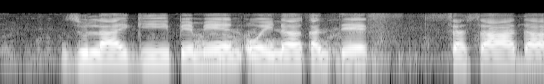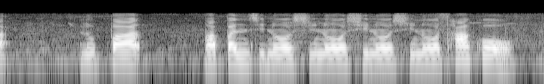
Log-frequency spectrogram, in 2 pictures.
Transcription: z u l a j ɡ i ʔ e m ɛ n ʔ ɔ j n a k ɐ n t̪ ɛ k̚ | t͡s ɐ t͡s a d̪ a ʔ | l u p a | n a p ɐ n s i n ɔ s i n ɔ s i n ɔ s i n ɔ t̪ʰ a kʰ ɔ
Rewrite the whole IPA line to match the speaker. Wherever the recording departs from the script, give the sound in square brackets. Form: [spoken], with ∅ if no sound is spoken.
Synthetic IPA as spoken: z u l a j ɡ i [p] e m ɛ n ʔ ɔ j n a k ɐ n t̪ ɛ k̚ | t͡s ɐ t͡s a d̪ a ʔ | l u p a | [m] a p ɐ n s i n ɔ s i n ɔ s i n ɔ s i n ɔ t̪ʰ a kʰ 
